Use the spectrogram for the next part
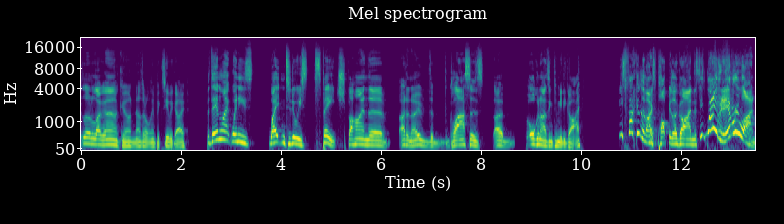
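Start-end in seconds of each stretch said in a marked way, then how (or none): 0.4-2.1 weary, deeply bored, unimpressed, very low voice. Imitating an official who looks bored at the opening: imitating a bored Jacques Rogge. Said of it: "He's a bit bored looking".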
